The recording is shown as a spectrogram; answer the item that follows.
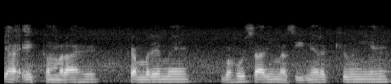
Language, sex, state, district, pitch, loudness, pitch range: Hindi, male, Uttar Pradesh, Lalitpur, 120 Hz, -17 LUFS, 115-125 Hz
